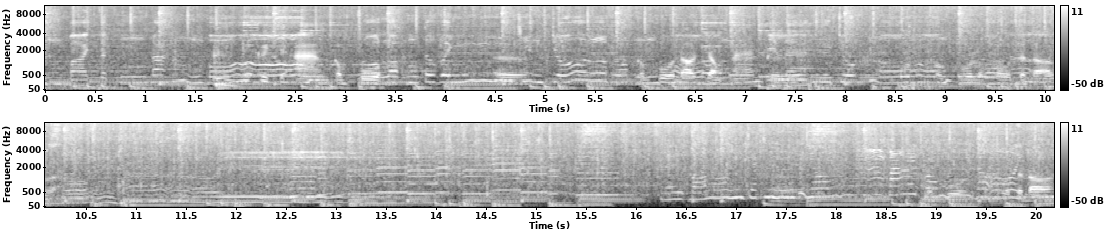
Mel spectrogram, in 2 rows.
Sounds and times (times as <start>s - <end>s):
Water: 0.0s - 20.1s.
